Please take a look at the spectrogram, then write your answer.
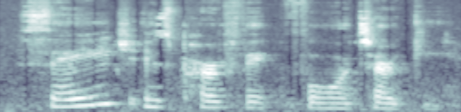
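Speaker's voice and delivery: normal talking voice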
